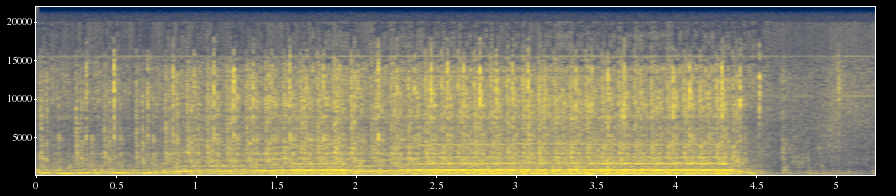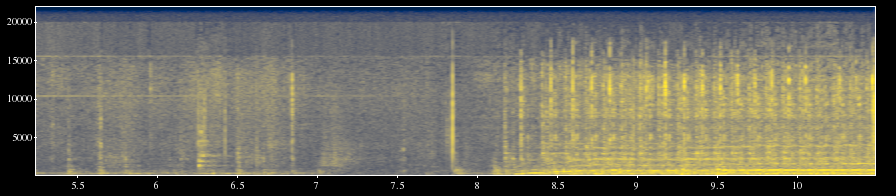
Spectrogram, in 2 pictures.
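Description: Sewing machine stitching fabric pieces onto a garment's side seam, a steady loud mechanical whir running for about four seconds, pausing for several seconds of quiet, then starting again near the end.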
